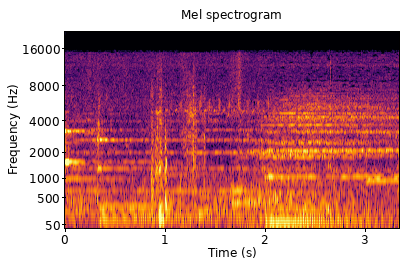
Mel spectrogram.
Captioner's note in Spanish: Puerta de auto se abre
